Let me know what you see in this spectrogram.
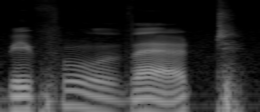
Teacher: it's a final R, so before, so R will not be pronounced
